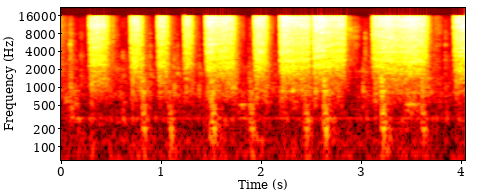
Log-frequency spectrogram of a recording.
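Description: A fine-mist spray bottle sprays water over a marker drawing on canvas in a quick series of short hissing bursts, about two a second, to wet the marker ink so it can be run around.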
